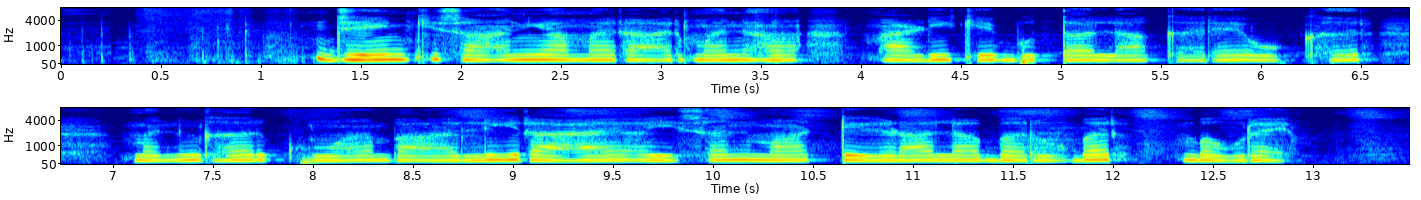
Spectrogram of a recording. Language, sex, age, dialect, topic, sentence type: Chhattisgarhi, female, 18-24, Western/Budati/Khatahi, agriculture, statement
